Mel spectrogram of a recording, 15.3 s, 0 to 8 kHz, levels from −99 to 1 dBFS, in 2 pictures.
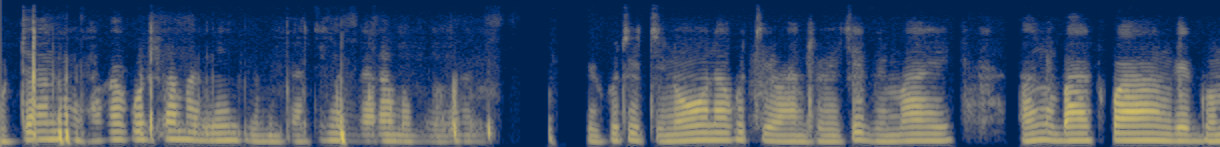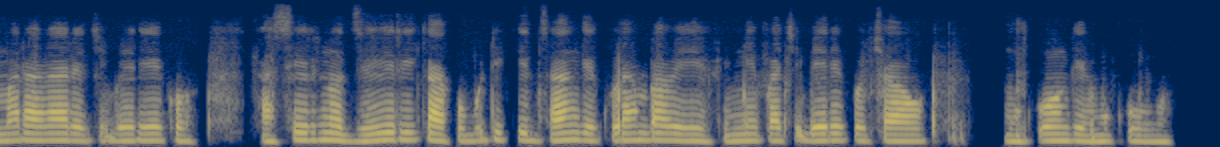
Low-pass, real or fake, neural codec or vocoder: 7.2 kHz; real; none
